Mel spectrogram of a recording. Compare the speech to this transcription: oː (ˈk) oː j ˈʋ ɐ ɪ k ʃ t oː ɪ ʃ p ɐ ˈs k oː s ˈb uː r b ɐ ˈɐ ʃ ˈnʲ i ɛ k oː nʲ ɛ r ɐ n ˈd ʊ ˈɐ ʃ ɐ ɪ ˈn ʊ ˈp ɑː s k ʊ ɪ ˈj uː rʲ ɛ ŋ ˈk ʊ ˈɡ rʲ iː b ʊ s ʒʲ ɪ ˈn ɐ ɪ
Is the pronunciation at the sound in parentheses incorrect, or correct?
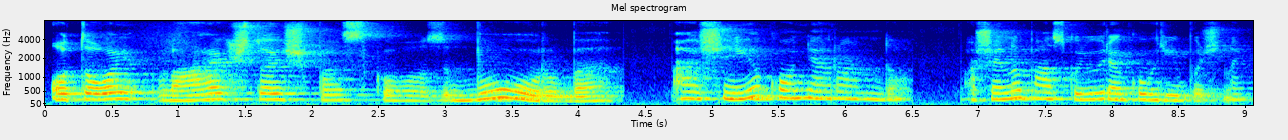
incorrect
